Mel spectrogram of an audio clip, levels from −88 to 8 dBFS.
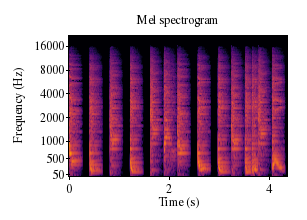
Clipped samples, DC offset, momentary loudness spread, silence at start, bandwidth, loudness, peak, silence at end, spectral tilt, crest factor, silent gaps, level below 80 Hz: under 0.1%; under 0.1%; 3 LU; 0 s; 16 kHz; -24 LUFS; -2 dBFS; 0.05 s; -2.5 dB/octave; 22 dB; 0.29-0.39 s, 0.70-0.81 s, 1.10-1.21 s, 1.51-1.61 s, 2.46-2.57 s, 2.86-2.97 s; -60 dBFS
